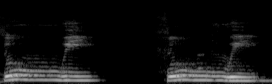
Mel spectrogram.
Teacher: সুই মানে ইয়া হয়ে যায়, ঠোঁট গোল করে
